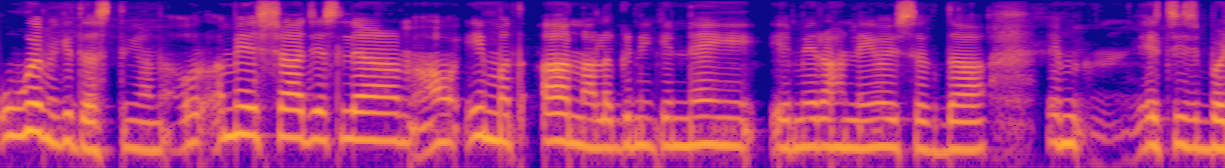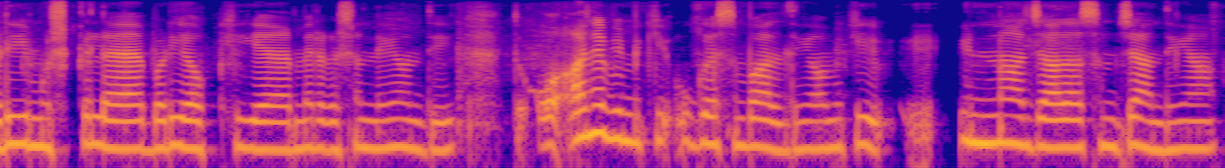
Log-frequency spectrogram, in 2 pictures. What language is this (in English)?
Dogri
